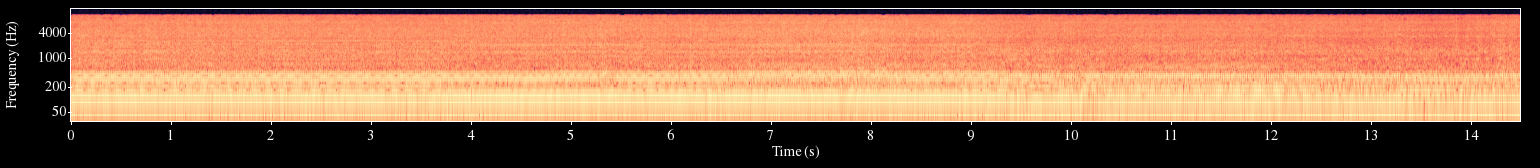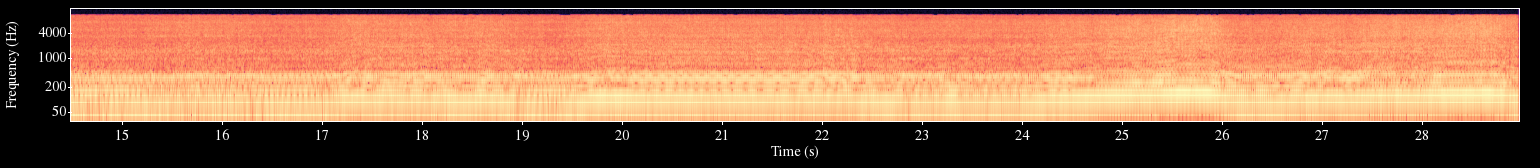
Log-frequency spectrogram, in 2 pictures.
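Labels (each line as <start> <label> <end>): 0.2 A motocross dirt bike engine revs and accelerates steadily on rough terrain. 29.0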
